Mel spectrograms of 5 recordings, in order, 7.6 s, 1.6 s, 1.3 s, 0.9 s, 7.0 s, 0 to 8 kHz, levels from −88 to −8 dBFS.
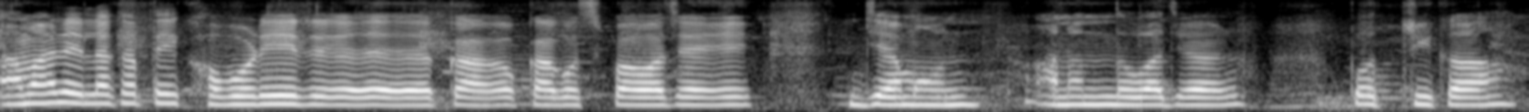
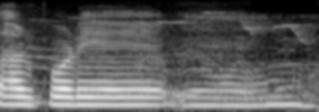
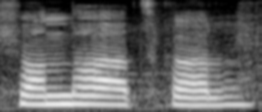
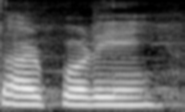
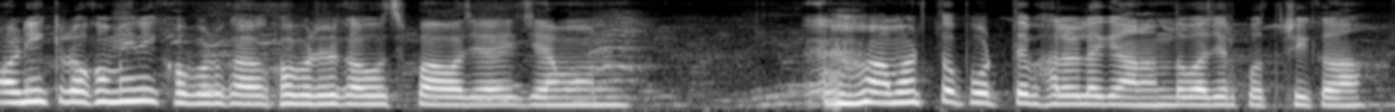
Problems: background sounds at intervals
